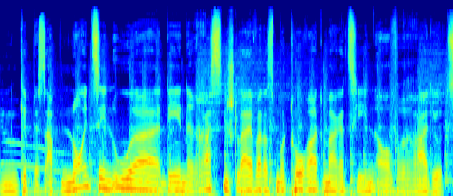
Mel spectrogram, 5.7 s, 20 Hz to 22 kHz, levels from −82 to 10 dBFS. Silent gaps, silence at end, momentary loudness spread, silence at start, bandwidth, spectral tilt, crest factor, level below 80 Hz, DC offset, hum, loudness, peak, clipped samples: none; 0 s; 6 LU; 0 s; 19 kHz; -5 dB/octave; 16 dB; -40 dBFS; under 0.1%; none; -20 LUFS; -4 dBFS; under 0.1%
